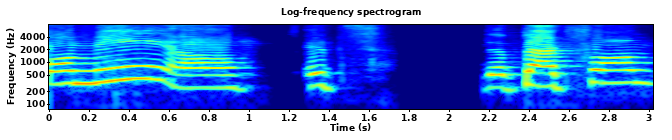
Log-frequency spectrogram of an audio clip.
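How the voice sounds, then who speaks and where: A woman speaks with lively intonation. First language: not English. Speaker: student debater. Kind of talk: reflections after competition. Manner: halting, many fillers.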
